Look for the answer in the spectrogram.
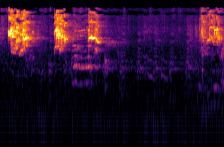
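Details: Lovebirds breeding in an aviary: sharp, shrill squawking bursts in two quick pairs near the start, a softer lower chirp in between, then another harsh burst at the end, with quiet gaps between.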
